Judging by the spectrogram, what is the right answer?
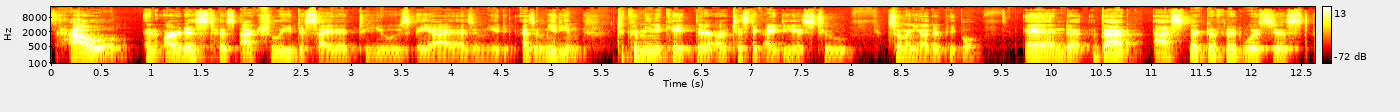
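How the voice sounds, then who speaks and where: A man from Pakistan, hosting a podcast and asking questions in a hesitant way, with many fillers. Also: mid-range voice. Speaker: podcast host. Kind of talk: podcast interview.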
